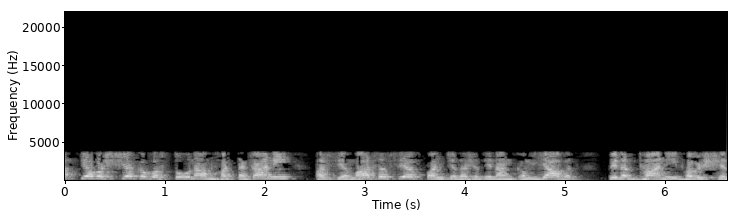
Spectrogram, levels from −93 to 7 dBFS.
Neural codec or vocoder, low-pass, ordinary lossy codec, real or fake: none; 3.6 kHz; none; real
